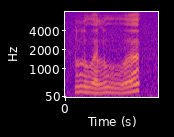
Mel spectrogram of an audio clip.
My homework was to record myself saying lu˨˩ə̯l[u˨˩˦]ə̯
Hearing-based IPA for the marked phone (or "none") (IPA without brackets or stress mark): u˨˩˦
